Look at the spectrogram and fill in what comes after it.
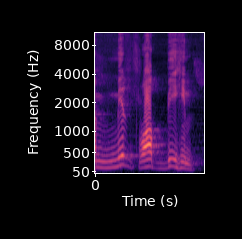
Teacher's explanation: نون کا ادغام ہوا را میں، نون کا جب را میں ادغام ہوا تو نون کا حرف نون تو نہیں رہا اب یہاں پہ، وہ تو را میں مدغم ہو گیا، لیکن نون کی آواز بھی باقی نہیں رہی، نون کی صفت بھی باقی نہیں رہی۔ · نون کی آواز بھی باقی نہیں رہی، نون کی صفت بھی باقی نہیں رہی۔ تو ایسا ادغام جس میں پہلے حرف کی صفت بھی باقی نہ رہے، تو ایسا ادغام جس میں پہلے حرف کی صفت تک باقی نہ رہے، اس کو ادغام تام کہتے ہیں۔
